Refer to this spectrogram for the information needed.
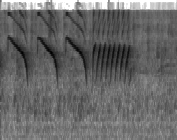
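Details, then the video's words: Canary tutor song meant as therapy for canaries that will not sing: three bright descending whistled sweeps followed by a rapid trill of about eight even pulses, fading out. "KENARI malas bunyi, Terapi untuk kenari masteran canary"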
